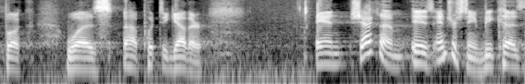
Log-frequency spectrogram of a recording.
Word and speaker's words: Shechem: Okay, Shechem. Technically, in Hebrew, you're supposed to pronounce that as Shechem.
